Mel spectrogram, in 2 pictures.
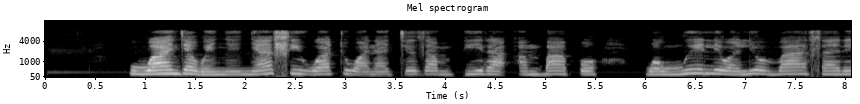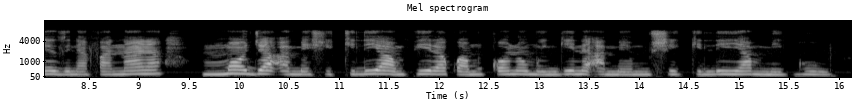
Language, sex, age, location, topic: Swahili, female, 25-35, Nairobi, education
